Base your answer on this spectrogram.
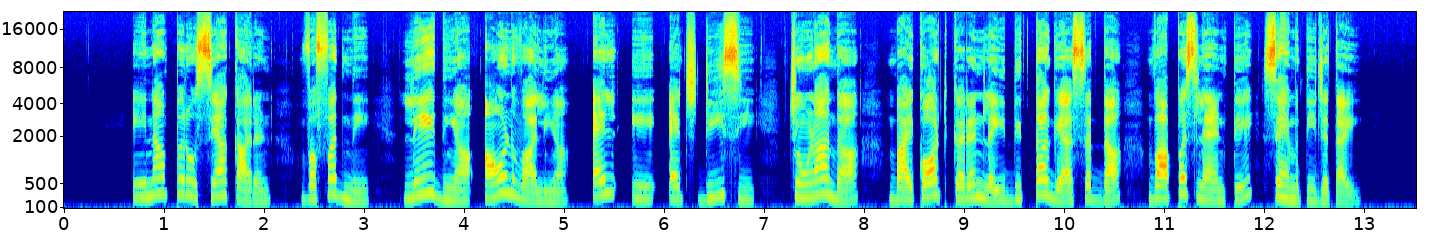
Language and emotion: Punjabi, neutral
